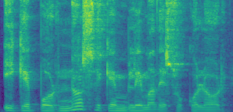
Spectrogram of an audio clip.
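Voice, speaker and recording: A woman playing a proud, cold young noblewoman in a gothic tale, haughty and deliberate in her formal speech. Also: a bass voice, lively intonation. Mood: coy, feigned regret. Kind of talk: dramatised gothic tale acting.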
